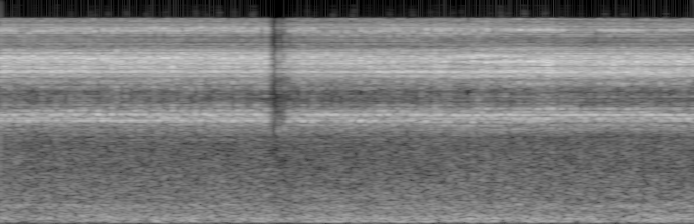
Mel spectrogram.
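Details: Grasshopper sound used as master recording for training songbirds: a steady, dense, high-pitched buzzing trill that runs continuously, with one brief break about two seconds in, then resumes unchanged.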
